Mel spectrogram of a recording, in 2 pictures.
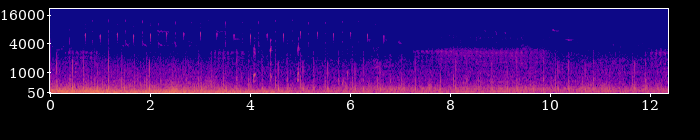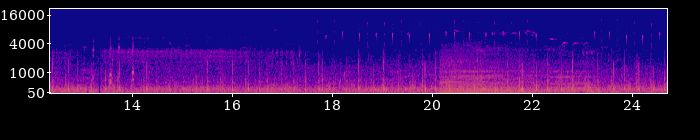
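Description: A young man talks close to a microphone, with animation.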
